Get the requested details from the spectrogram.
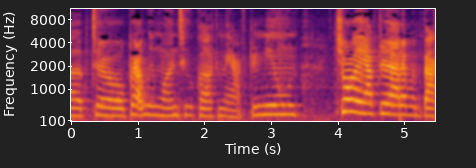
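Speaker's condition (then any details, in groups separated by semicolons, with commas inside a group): Cerebral palsy, spastic, severe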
